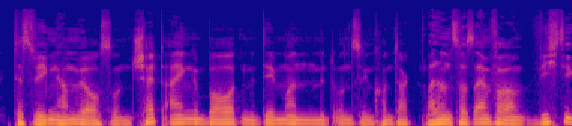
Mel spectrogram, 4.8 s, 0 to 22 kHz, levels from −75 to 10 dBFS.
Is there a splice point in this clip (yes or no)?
yes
